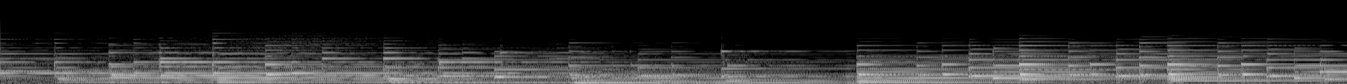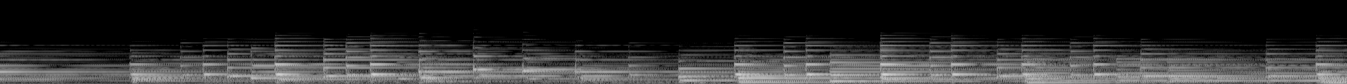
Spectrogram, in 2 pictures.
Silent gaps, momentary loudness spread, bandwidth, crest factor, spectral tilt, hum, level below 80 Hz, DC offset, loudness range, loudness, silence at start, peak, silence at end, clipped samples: none; 11 LU; 4.6 kHz; 18 dB; -11 dB/octave; none; -40 dBFS; 0.3%; 6 LU; -23 LUFS; 0 s; -4 dBFS; 0 s; under 0.1%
